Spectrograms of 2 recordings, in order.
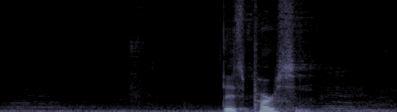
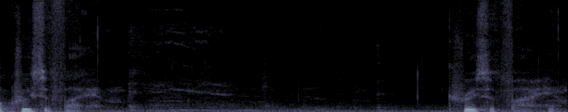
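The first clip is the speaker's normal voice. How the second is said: muted mock yell; 3 semitones higher, 11 dB quieter than usual. Crowd turning five days later, yell imitated softly. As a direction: voice the yell under your breath. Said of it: "they can yell".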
